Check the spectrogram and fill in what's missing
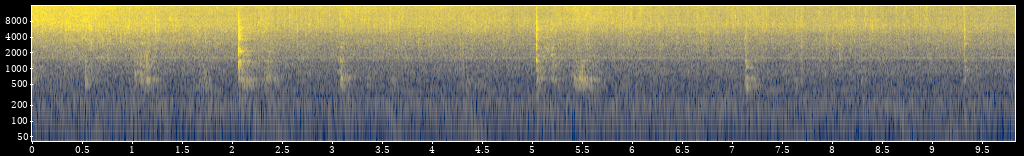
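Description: Plantains fry in oil in a skillet with a steady, close sizzle, broken by a few sharp pops and crackles spaced a second or two apart.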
